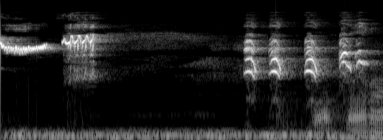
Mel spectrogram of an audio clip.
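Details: Orange-headed thrush song: a thin, high, sustained whistle, then a quick run of four bright, scratchy notes, over a low hum.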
